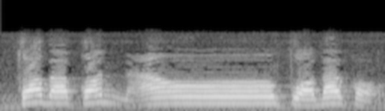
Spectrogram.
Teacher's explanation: تو کو پر پڑھیں گے تو، اور قوف کو بھی پر پڑھیں گے، لیکن اس کی جو تنوین کا نون ہے اس کا اظہار ہوگا آگے، چونکہ عین حروف حلقی میں سے آ گیا. اس نون پر اخفا کریں گے اور آگے طا حروف مستعلیہ میں سے ہے، لہذا اخفا کی آواز ذرا پر کر کے ادا کی جائے گی اور قاف ساکن کر دیں گے.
